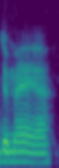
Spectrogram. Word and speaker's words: Dumais: Yeah, Dumais.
